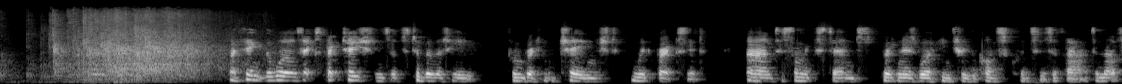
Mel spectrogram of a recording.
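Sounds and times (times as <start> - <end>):
slow applause for Boris Johnson: 0.0 - 3.1
speech: 2.3 - 11.2.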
